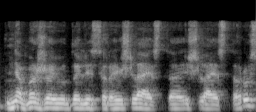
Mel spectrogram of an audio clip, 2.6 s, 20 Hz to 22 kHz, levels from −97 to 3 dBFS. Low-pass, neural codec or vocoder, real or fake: 10.8 kHz; vocoder, 24 kHz, 100 mel bands, Vocos; fake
